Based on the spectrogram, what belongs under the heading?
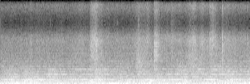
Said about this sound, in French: Attendre une rame à deux étages.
